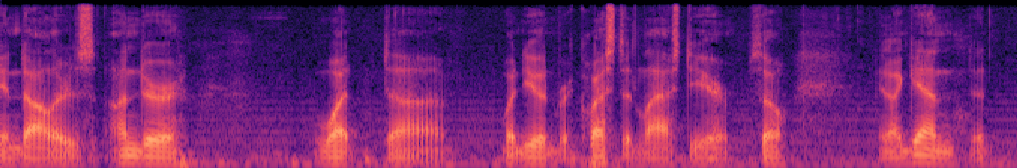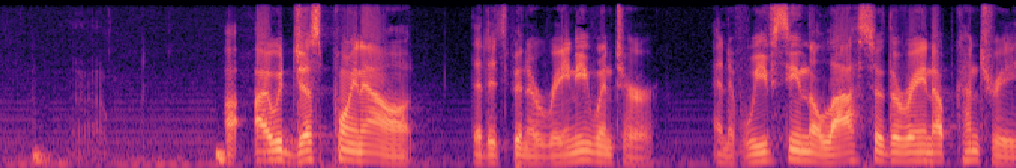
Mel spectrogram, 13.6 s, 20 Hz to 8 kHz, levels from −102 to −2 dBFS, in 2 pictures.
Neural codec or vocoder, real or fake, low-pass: none; real; 7.2 kHz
